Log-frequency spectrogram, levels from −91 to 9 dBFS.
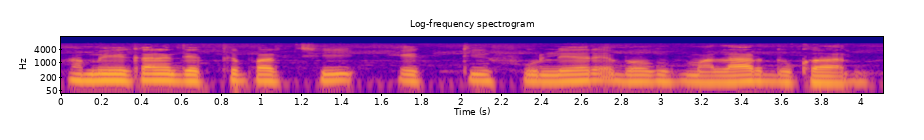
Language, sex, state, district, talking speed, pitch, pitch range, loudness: Bengali, male, Assam, Hailakandi, 130 wpm, 140 Hz, 130-150 Hz, -18 LUFS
